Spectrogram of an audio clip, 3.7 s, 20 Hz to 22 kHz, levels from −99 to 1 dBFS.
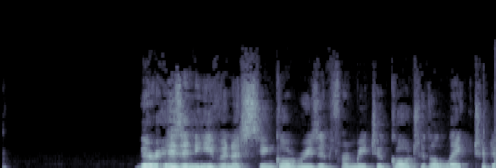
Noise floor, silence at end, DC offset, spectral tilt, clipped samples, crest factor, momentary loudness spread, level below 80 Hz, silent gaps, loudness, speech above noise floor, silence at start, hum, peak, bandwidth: -88 dBFS; 0 s; under 0.1%; -4.5 dB/octave; under 0.1%; 18 dB; 8 LU; -68 dBFS; none; -28 LUFS; 60 dB; 1.05 s; none; -12 dBFS; 14.5 kHz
